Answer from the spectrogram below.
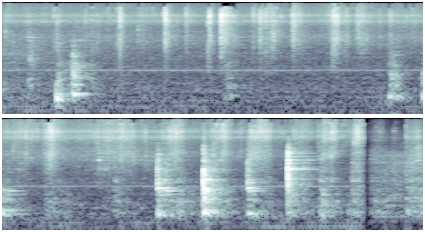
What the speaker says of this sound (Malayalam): ഇനി നമുക്ക് ചൂടായ പാനിലേക്ക് എടുത്തു വെച്ചിരിക്കുന്ന തേങ്ങ ഇട്ടൊന്ന് വറുത്തെടുക്കാം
